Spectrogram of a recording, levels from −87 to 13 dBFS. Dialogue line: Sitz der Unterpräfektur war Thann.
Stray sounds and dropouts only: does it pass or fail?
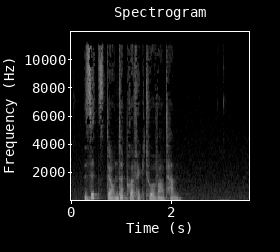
pass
